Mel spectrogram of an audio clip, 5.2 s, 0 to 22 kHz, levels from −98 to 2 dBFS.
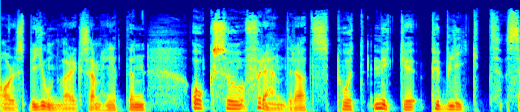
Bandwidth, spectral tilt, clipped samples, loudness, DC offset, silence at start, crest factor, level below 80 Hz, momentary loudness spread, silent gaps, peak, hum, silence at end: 15.5 kHz; -5 dB/octave; under 0.1%; -19 LUFS; under 0.1%; 0 s; 20 dB; -40 dBFS; 9 LU; none; 0 dBFS; none; 0 s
